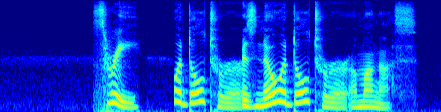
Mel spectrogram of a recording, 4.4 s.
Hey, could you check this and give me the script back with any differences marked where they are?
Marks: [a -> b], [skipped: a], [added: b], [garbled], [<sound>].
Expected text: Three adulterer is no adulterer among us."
Three adulterer is no adulterer among us."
